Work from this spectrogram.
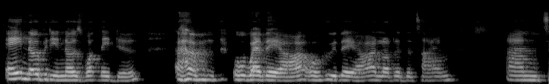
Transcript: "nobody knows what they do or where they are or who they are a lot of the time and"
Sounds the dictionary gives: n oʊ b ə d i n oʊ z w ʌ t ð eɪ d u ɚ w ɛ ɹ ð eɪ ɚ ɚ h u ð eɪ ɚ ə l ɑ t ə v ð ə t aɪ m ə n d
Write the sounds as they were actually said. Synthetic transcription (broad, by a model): n oʊ b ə d i n oʊ z w ʌ t ð eɪ d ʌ ɚ w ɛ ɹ ð eɪ ɚ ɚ h u ð eɪ ɚ ə l ɑ t ə v ð ə t aɪ m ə n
